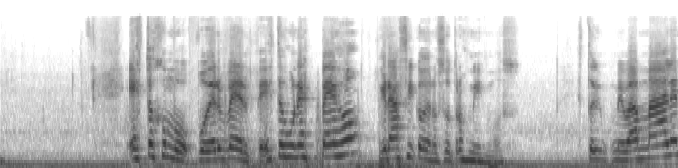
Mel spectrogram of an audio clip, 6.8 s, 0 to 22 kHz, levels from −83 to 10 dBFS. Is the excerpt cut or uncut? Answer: uncut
